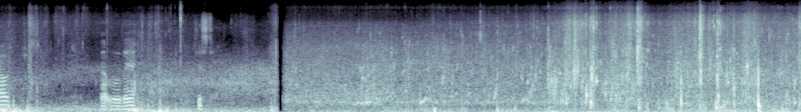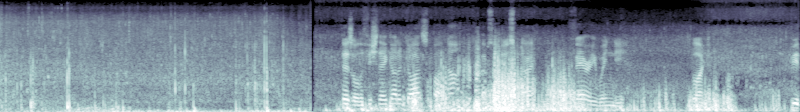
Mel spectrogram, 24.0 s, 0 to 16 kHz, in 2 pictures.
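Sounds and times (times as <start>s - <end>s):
wind on microphone: 0.0s - 4.2s, 5.9s - 24.0s
splashes and knocks: 4.3s - 16.7s
river water running: 4.3s - 18.8s, 22.6s - 24.0s.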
